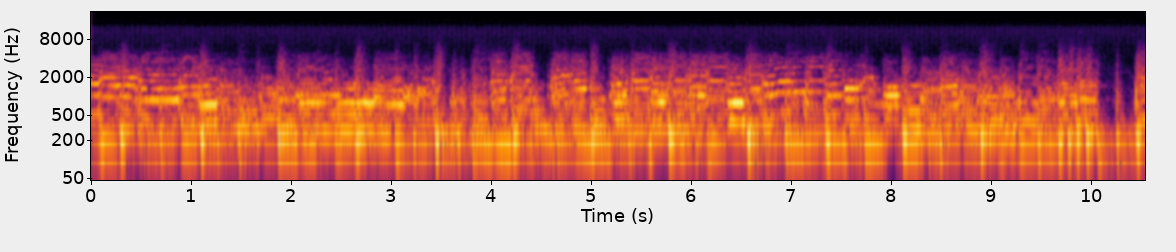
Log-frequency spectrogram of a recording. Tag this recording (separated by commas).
Music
